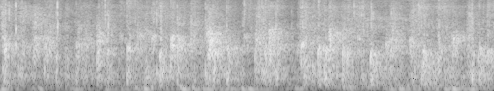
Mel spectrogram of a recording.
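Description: An audience at an event bursts into steady applause for a guest, a dense wash of many hands clapping at a constant, fairly loud level across the whole stretch, with no voices standing out.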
